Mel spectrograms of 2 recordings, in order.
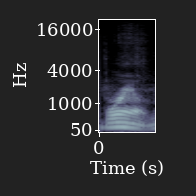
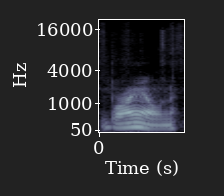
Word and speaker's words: Braun: brawn like todd braun but it's pronounced brown so it's colin brown be nice if we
